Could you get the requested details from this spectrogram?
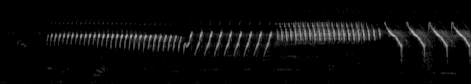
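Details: Song of an F2YS canary: a sustained rolled trill, then a clipped rattle, a higher buzzing roll and quick repeated down-slurred whistles, all in one continuous phrase.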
